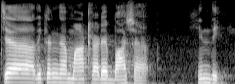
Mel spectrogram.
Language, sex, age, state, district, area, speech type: Telugu, male, 30-45, Telangana, Khammam, rural, spontaneous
